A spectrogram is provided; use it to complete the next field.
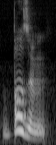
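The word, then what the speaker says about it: Bosham: But the most interesting place is a little village on the south coast of West Sussex, which is called Boshum. It's spelled Boshum, but Boshum is greater and kind of funny.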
